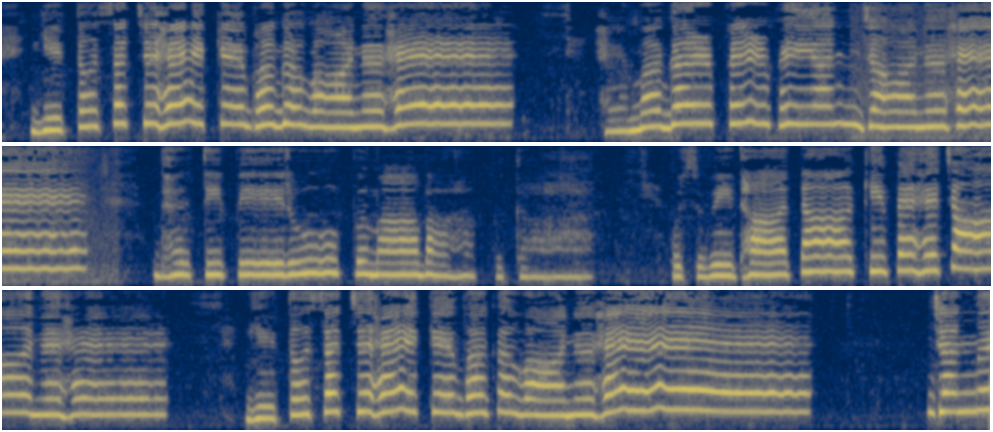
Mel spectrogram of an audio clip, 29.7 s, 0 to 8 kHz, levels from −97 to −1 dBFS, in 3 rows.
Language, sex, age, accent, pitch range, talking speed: Hindi, female, 30-49, native, 325-400 Hz, 65 wpm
